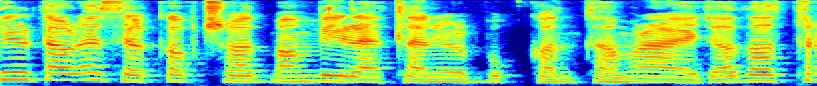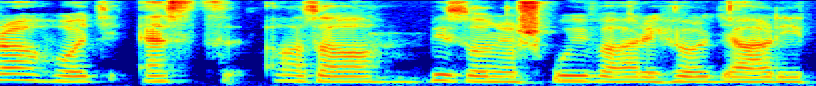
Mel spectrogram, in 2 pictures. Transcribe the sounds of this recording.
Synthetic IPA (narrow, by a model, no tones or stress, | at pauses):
peːld̪aːulɛzːɛlkɒpt͡ʃo̞lɒd̪̚bɒɱveːlɛt̪lɛnylbukːɒnt̪ɒmraːɛɟːɒd̪ɒt̪rɒɦo̞ɟɛst̪ɒzɒbizo̞ɲo̞ʃuːjvaːɾiɦølɟaːlːiːt̪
